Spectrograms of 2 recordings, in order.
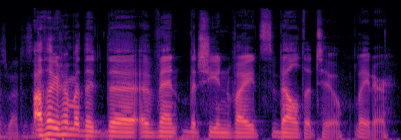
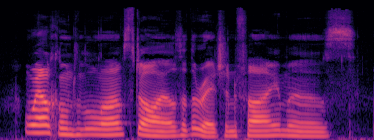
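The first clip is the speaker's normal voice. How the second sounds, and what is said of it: Imitates a TV host's voice. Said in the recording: “my Robin Leach impression ... No one can do that voice ever. I don't know why, but it's just a hard to emulate voice.”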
